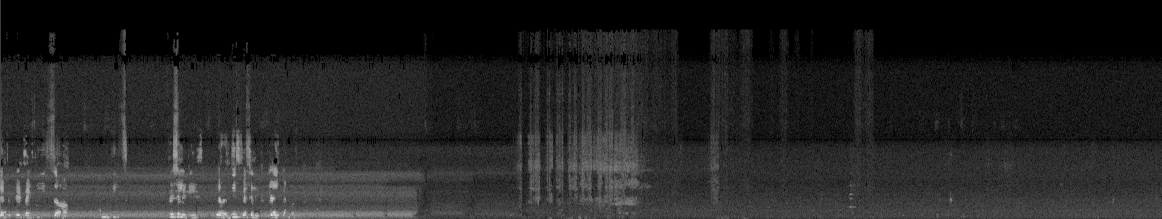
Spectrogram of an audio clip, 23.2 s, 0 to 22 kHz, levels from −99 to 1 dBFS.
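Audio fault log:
0.00–2.55 s, 3.36–6.20 s and 21.04–21.34 s, speech suppressed in double talk: the speech sags and thins, roughly 15 dB down at first, around 10 dB in the second stretch and a sharp 25 dB or so dip near 21 s. This is likely an echo canceller ducking everything while both ends talked at once.
0.09–8.40 s, other side's voice leaking through: a faint second voice sits underneath, roughly 25 dB below the main speech. That's most likely far-end loudspeaker sound the echo canceller didn't fully strip from the mic.
13.62–14.21 s, 18.39–20.58 s and 21.54–21.89 s, background gated by the echo canceller: the room tone drops out, by about 14 dB, about 16 dB and about 13 dB, then comes back. The canceller clamped the mic hard while the loudspeaker played and released afterwards.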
